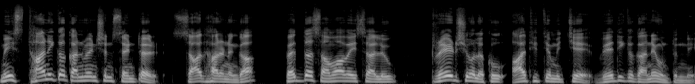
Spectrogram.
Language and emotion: Telugu, neutral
